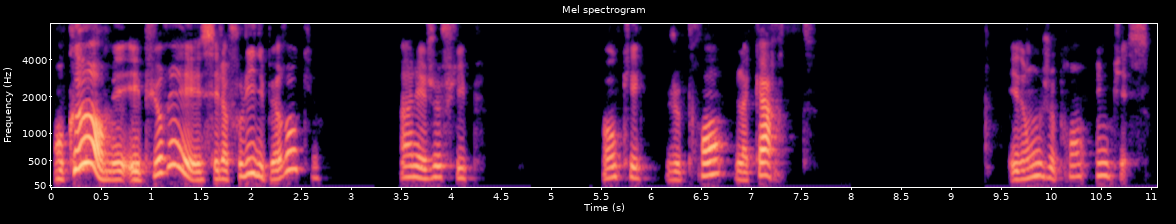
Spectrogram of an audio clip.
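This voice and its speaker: A woman's voice: mid-range voice, big pitch swings, slow pace, long pauses, a little mellow. A woman talking herself through a solo board game, placing cards and counting pieces aloud in a casual running commentary.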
